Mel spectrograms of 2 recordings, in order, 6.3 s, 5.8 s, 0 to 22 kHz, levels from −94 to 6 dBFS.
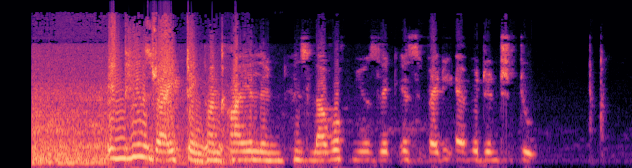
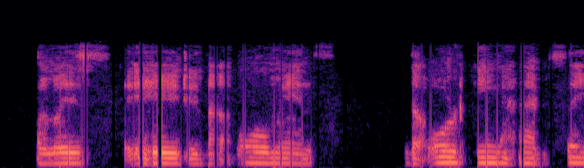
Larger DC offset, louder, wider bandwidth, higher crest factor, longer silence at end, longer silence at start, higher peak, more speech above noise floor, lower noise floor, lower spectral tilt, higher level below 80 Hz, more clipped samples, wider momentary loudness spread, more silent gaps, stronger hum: neither; first, -10 LUFS vs -25 LUFS; first, 17 kHz vs 7.6 kHz; second, 10 dB vs 20 dB; first, 0.3 s vs 0 s; about the same, 0.3 s vs 0.35 s; first, 0 dBFS vs -6 dBFS; second, 33 dB vs 57 dB; second, -43 dBFS vs -82 dBFS; second, -4 dB/octave vs -5.5 dB/octave; first, -46 dBFS vs -54 dBFS; first, 0.1% vs under 0.1%; first, 13 LU vs 10 LU; neither; neither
